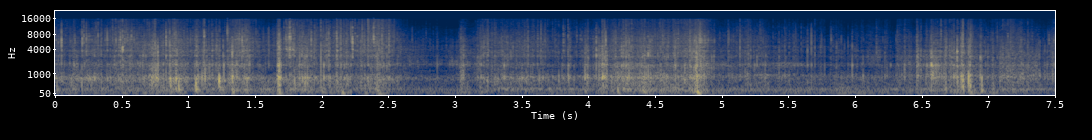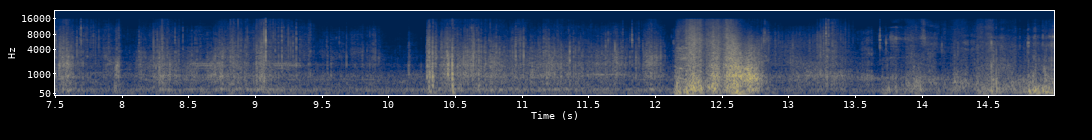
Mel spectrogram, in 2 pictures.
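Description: Dry reused pure cement being crushed and crumbled by hand into a cement pot: gritty crackling and crunching with many small sharp snaps, loudest in a dense burst near the end.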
